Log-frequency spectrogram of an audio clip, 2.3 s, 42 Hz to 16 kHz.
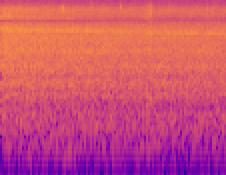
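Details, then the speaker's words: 2005 Volvo S40 after blower motor install: steady rushing air with no rattle or motor whine, lots of noise from the damaged recirculation flap housing rather than the new blower. "oh yeah makes a crapload of noise"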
